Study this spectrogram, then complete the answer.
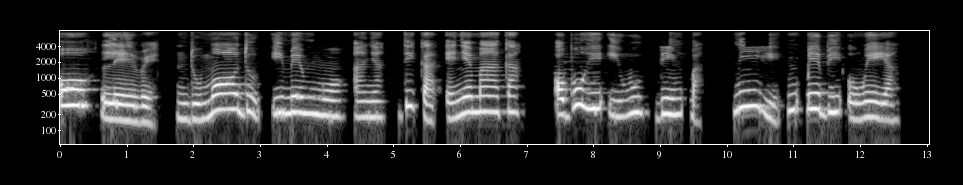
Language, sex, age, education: Igbo, female, 15-29, tertiary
